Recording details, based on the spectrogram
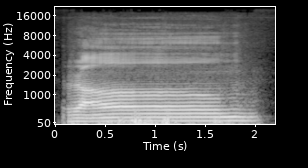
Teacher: जब हम ओम बोलेंगे तो इसे 3 गुना ज्यादा लंबा खींचना है हमें · ठीक है, तो हम कोई ना कोई स्वर पकड़कर खींचते हैं। यहां पर आ की जो मात्रा है उसे हम लंबा खींच रहे हैं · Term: प्लुत स्वर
